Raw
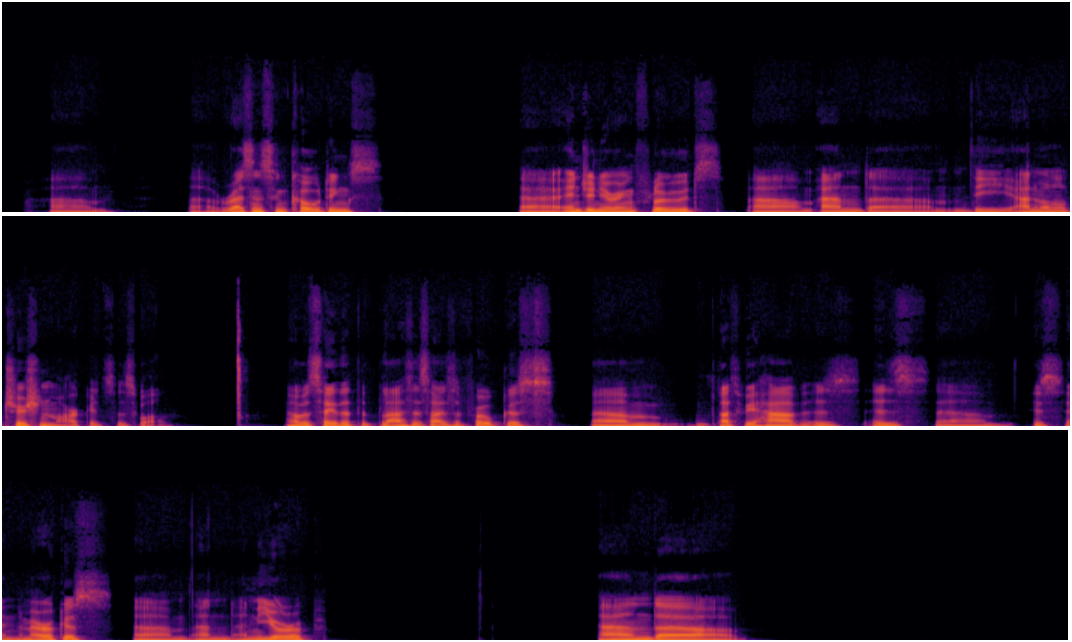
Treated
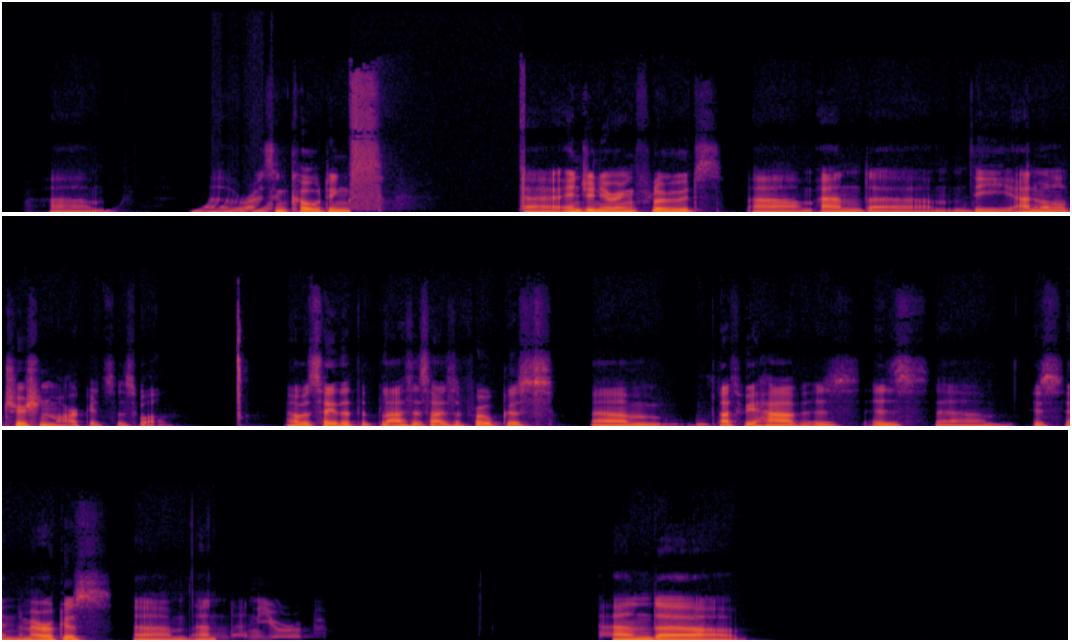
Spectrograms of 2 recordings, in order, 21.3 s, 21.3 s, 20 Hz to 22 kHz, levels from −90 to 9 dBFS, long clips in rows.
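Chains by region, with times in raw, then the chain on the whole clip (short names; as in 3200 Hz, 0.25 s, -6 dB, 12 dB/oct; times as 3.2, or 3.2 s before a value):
0.67–1.8 block floating point 7-bit + compressor 5:1, threshold -30 dBFS + dispersion highs, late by 0.139 s, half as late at 430 Hz
2.31–3.48 brick-wall FIR high-pass 270 Hz + spectral compressor 4:1
15.65–18.31 HPF 580 Hz 24 dB/oct + tilt -3 dB/oct + compressor 5:1, threshold -43 dBFS
whole clip: dry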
